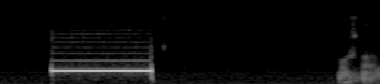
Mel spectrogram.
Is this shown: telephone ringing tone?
yes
